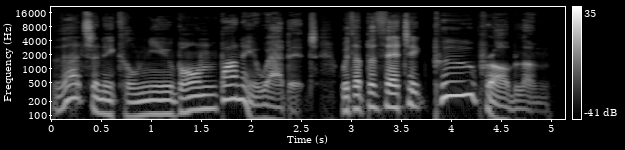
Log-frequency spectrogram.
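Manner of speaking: loud, high sneer, slowing on poo problem; bully dragon mocking in baby talk. A narrator's reading. Fireworm mocking.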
